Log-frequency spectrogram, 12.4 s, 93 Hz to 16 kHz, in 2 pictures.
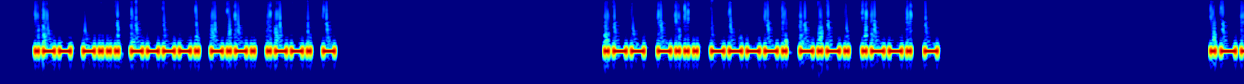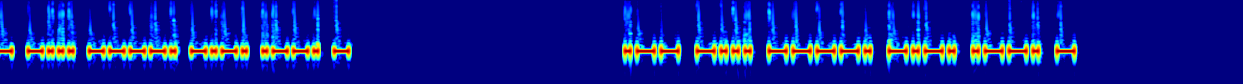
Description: Morse code, heard as a keyed tone, about 48 wpm, 700 Hz. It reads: WB9CPT WB9CPT WB9CPT WB9CPT
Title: Speed Racing - USA 2x3 Call Signs 40wpm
